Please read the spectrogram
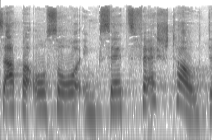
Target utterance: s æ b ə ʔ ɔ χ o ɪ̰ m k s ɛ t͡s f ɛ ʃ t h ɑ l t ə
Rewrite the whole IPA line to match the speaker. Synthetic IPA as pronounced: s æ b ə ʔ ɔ s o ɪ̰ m k s ɛ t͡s f ɛ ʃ t h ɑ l t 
